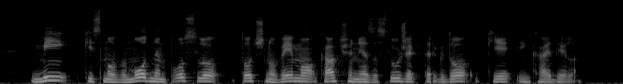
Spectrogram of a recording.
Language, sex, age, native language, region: Slovenian, male, 18-29, Slovenian, Carinthia region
